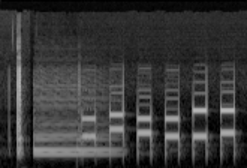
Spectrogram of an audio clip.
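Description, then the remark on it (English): A click, then a brief steady dial tone, followed by a quick, even run of about eight touch-tone beeps of shifting pitch as a number is keyed in to take a phone call. Clear, with no voices. “All right, next, let's take a phone call.”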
